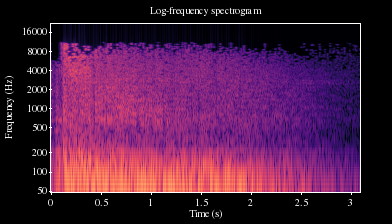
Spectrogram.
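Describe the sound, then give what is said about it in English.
An explosion sound effect, a sudden loud blast with a deep, rumbling low end that slowly decays and fades out over about three seconds. “Oh no, the podcast exploded.”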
